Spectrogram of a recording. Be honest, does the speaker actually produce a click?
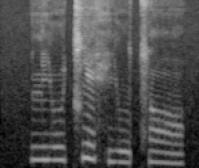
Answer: no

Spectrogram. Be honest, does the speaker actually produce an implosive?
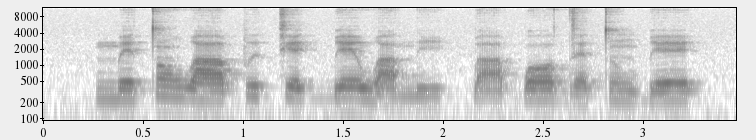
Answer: yes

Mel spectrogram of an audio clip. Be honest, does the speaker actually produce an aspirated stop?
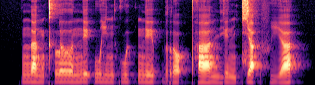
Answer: yes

